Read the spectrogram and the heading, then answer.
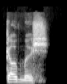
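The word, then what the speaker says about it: gobe-mouche: I just clicked on a thing that says pronunciation, and it says gobe-mouché. Gobe-mouché. – Oh. – Gobe-mouché. – Gobe-mouché. – Well, that makes sense.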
